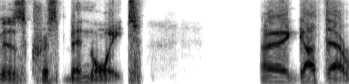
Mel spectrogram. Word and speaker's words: Benoit: because I mean it's like At first I mispronounced uh Chris beno's name is Chris Benoit I got that wrong too at an earlier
